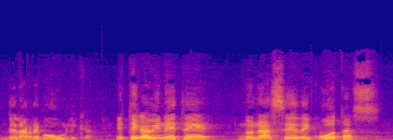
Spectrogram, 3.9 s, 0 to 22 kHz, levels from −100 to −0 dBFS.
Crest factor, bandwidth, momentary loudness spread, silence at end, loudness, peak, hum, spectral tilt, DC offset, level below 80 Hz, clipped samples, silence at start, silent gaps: 18 dB; 12.5 kHz; 17 LU; 0.2 s; -20 LUFS; -2 dBFS; none; -5 dB/octave; under 0.1%; -76 dBFS; under 0.1%; 0 s; none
